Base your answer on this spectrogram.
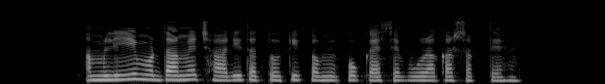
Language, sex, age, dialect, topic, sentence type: Hindi, female, 18-24, Awadhi Bundeli, agriculture, question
